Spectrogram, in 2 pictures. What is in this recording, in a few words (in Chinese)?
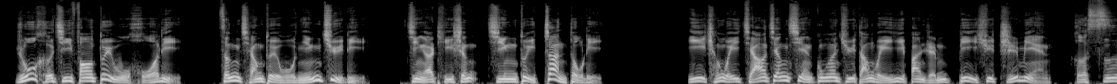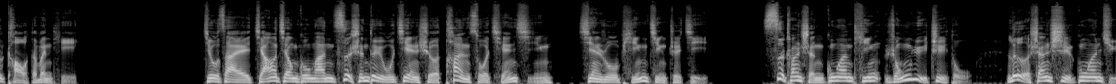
男-专题-法院解说词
